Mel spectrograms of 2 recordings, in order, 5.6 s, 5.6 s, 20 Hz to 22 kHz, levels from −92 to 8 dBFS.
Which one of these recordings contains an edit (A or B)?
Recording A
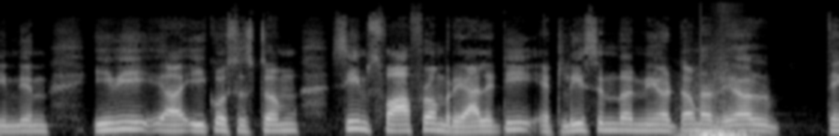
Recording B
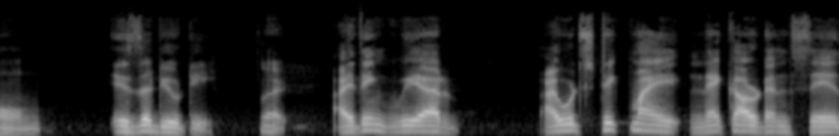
A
